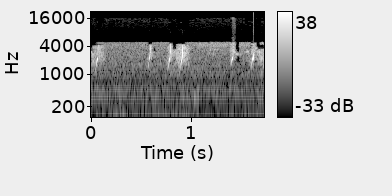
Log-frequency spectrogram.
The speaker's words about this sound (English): And then this is a quail, which is also a kind of bird.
